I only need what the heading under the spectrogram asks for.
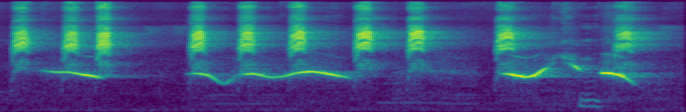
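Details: Sooty-headed bulbul answering continuously: harsh squawky bursts alternate with clear, smoothly gliding whistles, a long undulating phrase in the middle and falling slurred notes at the close.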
